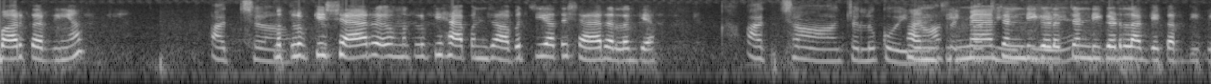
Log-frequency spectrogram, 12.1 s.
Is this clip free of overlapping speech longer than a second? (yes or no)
no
